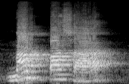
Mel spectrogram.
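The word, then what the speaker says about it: نَافَسَ: Bisa juga diucapkan dalam bentuk fi'il madhi tapi dipanjangkan nunnya. Nafasa, nunnya panjang.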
